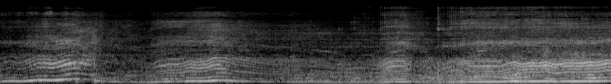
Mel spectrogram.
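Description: FG Marder RC buggy's 25 cc two-stroke petrol engine running under throttle. Its note rises and falls several times as the throttle is worked, dips lower around the middle and holds higher near the end.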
